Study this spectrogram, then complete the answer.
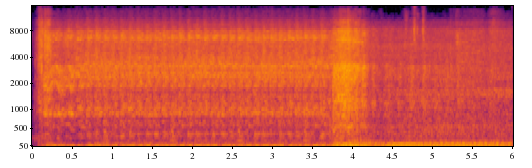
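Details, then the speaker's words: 2003-2007 Ford 6.0L Powerstroke diesel: starter churns about four seconds before catching into rough idle; suspected high-pressure oil leak, needs 500 psi injection control pressure to fire, ICP duty cycle high at idle. "So you see how long it took to fire that damn thing?"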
